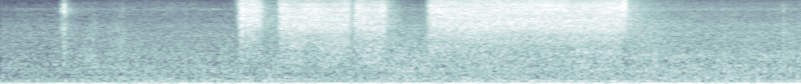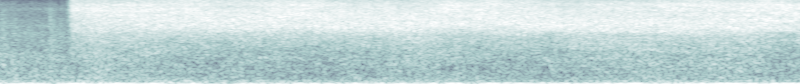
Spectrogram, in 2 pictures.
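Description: A spray gun lays down clearcoat paint in a continuous loud hiss close by, with a few brief breaks near the start before it runs steadily to the end.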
